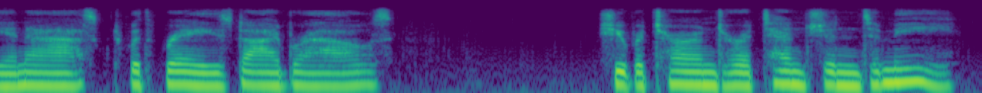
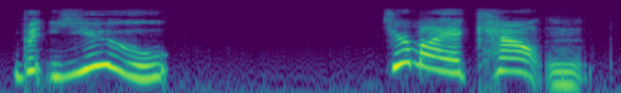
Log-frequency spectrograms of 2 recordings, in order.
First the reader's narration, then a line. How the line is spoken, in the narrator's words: Sarah sputtered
